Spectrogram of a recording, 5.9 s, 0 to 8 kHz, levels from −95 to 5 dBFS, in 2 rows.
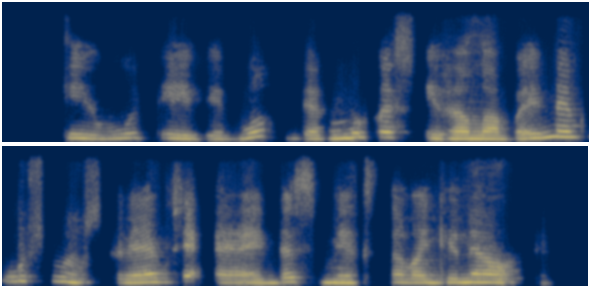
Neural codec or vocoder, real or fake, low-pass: codec, 16 kHz, 1 kbps, X-Codec, HuBERT features, trained on general audio; fake; 7.2 kHz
